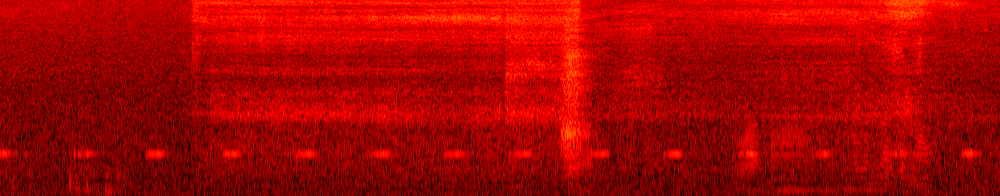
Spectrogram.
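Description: Operating-theatre patient monitor beeping steadily, a short tone about every three-quarters of a second. A powered surgical drill whirs for about four seconds, stops sharply with a brief clatter, and runs again briefly near the end.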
